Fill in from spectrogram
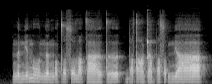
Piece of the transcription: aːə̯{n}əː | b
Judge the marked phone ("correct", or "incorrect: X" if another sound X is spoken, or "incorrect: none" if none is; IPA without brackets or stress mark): incorrect: t̪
